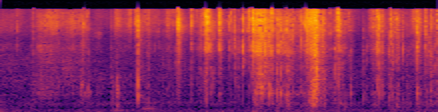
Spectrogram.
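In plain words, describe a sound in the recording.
A wrapper crinkles as hands tear open a pack.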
